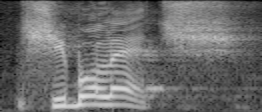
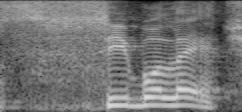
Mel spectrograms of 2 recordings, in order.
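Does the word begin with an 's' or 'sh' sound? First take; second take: sh; s. First: The word begins with a 'sh' sound. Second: The word begins with an 's' sound. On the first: This is the form the listeners expect. The speaker calls it right. "Então diz aí" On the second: It gives the speaker away as an outsider. The speaker calls it wrong. "esta palavra na sua boca está adulterada, equivocada"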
